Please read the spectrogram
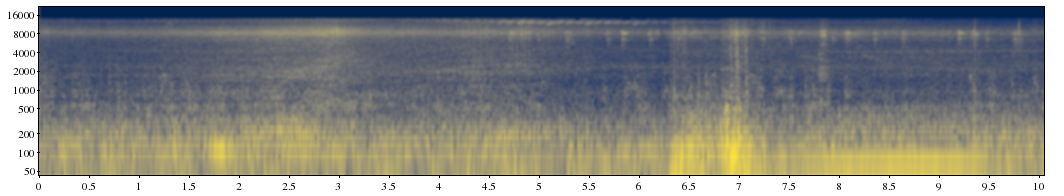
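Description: Cabin noise inside a moving passenger vehicle: a steady low engine and road rumble, with a thump about seven seconds in.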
